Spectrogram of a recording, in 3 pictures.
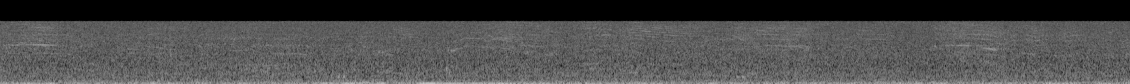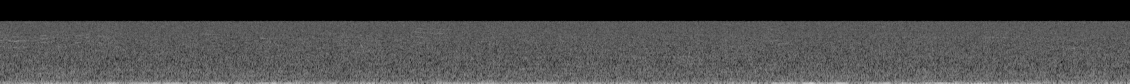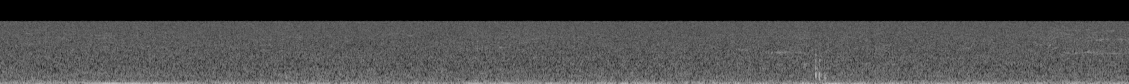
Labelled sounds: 0.0	0.6	Pacific white-sided dolphin, 2.2 to 5.8 kHz
4.6	4.9	Pacific white-sided dolphin, 3.2 to 3.5 kHz
6.3	6.8	Pacific white-sided dolphin, 4.4 to 5.9 kHz
7.6	8.1	Pacific white-sided dolphin, 1.8 to 4.2 kHz
8.5	8.9	Pacific white-sided dolphin, 3.1 to 5.2 kHz
9.4	9.9	Pacific white-sided dolphin, 2.3 to 6.6 kHz
30.3	30.5	Pacific white-sided dolphin, 1.5 to 1.8 kHz

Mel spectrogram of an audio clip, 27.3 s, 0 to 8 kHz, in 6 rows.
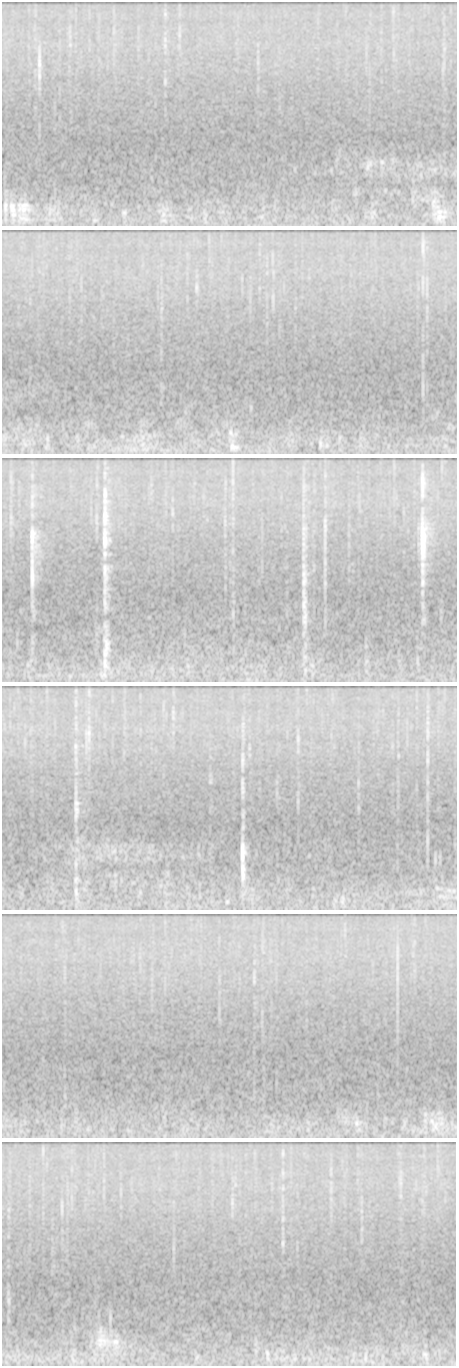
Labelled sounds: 14.6	14.8	water noise, 0.78 to 1.0 kHz

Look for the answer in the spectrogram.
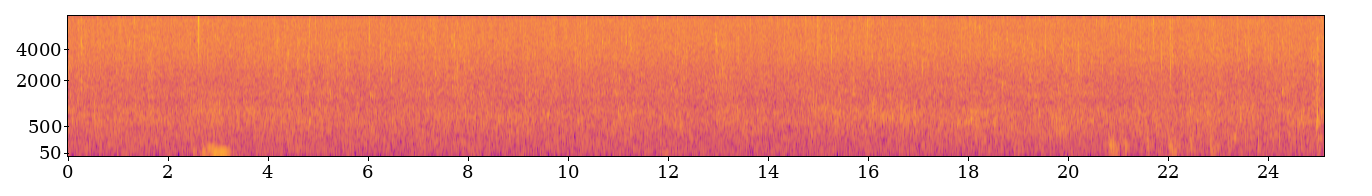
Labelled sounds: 14.9	15.3	water noise, 0.78 to 1.3 kHz

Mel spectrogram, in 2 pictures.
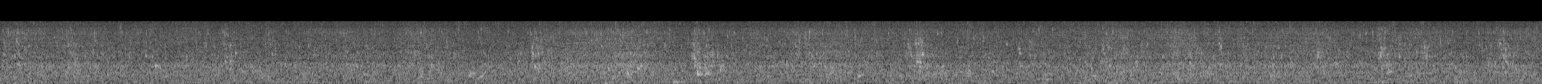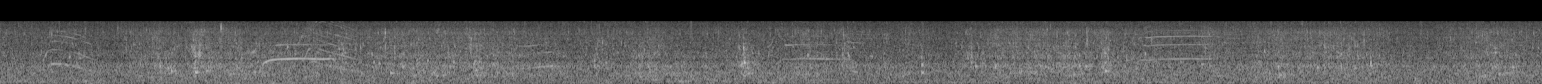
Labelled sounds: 15.9	16.2	killer whale, northern resident, A clan, AB subclan, 3.2 to 3.9 kHz
18.0	19.0	killer whale, northern resident, A clan, AB subclan, 0.91 to 2.7 kHz
20.6	21.0	killer whale, northern resident, A clan, AB subclan, 0.78 to 2.5 kHz
23.2	23.8	killer whale, northern resident, A clan, AB subclan, 1.0 to 2.6 kHz
26.8	27.6	killer whale, northern resident, A clan, AB subclan, 1.0 to 5.0 kHz

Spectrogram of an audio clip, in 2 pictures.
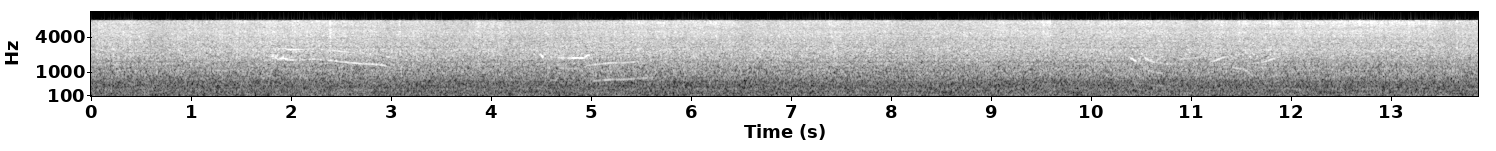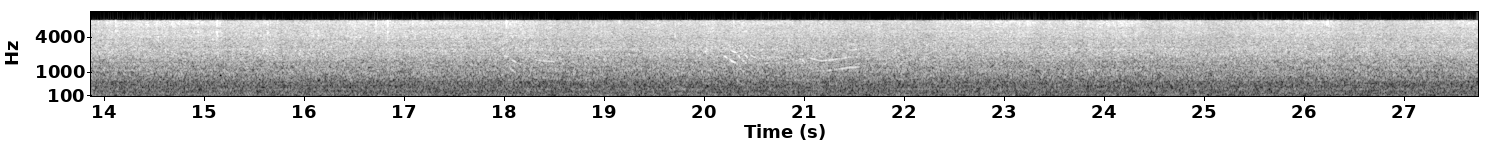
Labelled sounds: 2.4	3.0	killer whale, Bigg's (transient), 1.2 to 1.6 kHz
5.1	5.5	killer whale, Bigg's (transient), 0.70 to 0.77 kHz

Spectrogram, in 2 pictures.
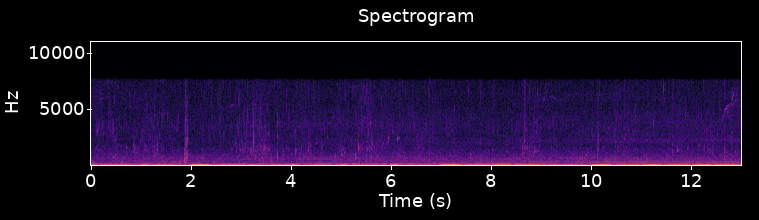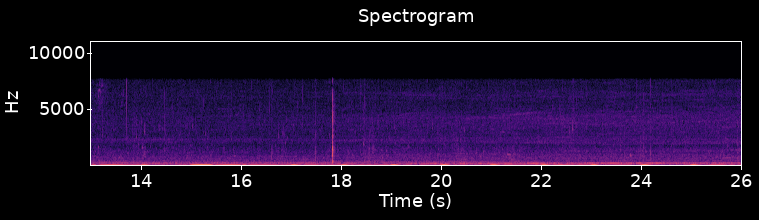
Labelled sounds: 2.7	3.0	killer whale, southern resident, whistle, 4.9 to 8.0 kHz
5.4	5.8	killer whale, southern resident, 3.6 to 8.0 kHz
12.6	13.7	killer whale, southern resident, L pod, call S18, 4.1 to 8.0 kHz
14.3	16.1	killer whale, southern resident, L pod, call S18, 7.9 to 8.0 kHz

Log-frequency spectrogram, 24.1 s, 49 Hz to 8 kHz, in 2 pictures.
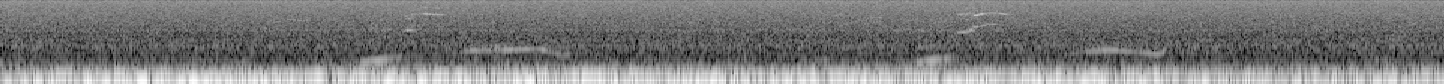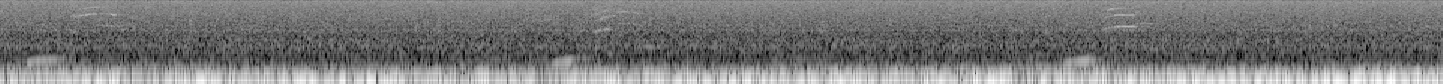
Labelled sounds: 3.4	3.7	humpback whale, 3.1 to 3.5 kHz
8.1	8.4	humpback whale, 3.0 to 3.7 kHz
12.6	13.1	humpback whale, 2.8 to 3.5 kHz
21.2	21.5	humpback whale, 1.3 to 4.9 kHz

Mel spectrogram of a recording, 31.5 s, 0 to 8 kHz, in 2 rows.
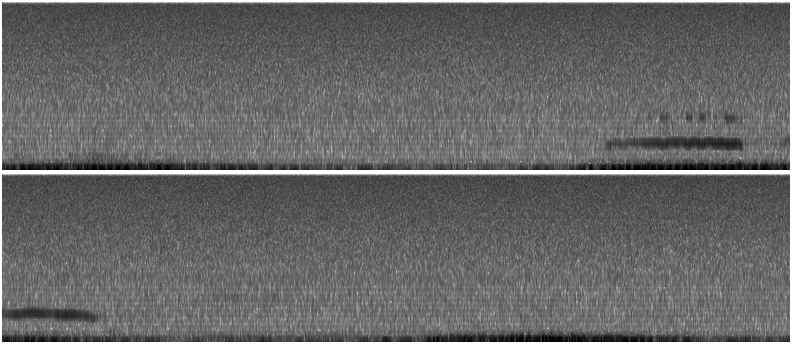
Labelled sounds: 14.4	14.7	humpback whale, 0.86 to 0.99 kHz

